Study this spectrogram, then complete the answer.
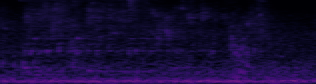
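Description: Imazamox herbicide is squeezed from a plastic container up into its measuring chamber, a faint, soft gurgle and trickle of liquid over a couple of seconds.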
